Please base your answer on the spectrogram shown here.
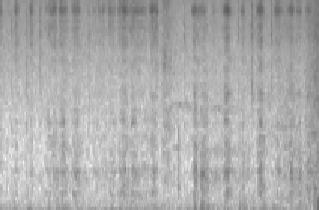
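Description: A pen nib scratches and rubs softly across Kansen XL mixed media paper while swatching Colorvent ink, a faint, close, intermittent scraping with brief pauses between strokes.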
